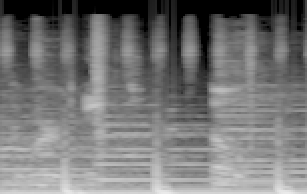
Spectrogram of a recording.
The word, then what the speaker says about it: Aitch: because i'm guessing that's how y'all say because y'all say it's h you know so it's the let's y'all say it's like the letter h but you just pronounce it h right i hope i'm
